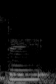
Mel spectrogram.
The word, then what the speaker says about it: Day: My name is Day. I spell that D-A-Y, like daytime, and then.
